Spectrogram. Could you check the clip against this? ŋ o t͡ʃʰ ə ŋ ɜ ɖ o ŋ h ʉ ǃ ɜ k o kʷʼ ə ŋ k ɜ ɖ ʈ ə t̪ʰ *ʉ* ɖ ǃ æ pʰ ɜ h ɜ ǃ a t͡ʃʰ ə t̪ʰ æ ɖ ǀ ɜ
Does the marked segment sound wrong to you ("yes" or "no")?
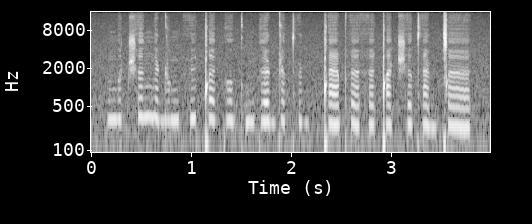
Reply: no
